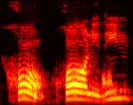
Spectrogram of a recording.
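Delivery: slow खौ, खालिदीन with the heavy throat sound. Shown as a demonstration. Teacher repeating the heavy letter for the class, slowly. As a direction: draw out खौ then खालिदीन. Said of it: "ये heavy letter है".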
